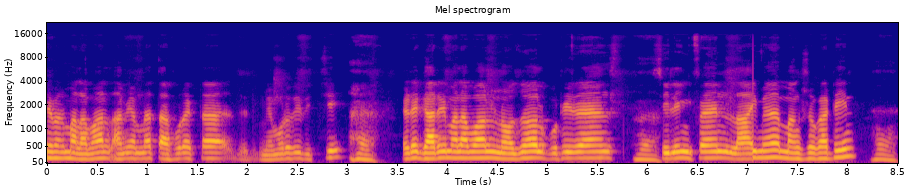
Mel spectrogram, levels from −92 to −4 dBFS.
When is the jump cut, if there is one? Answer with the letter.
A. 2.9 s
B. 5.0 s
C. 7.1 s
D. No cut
C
